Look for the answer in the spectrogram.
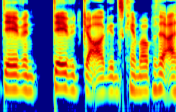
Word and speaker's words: David Goggins: David Goggins. – Yeah, David Goggins.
